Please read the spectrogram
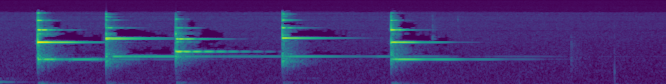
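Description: Two stemmed drinking glasses struck five times with a small stick. Each strike rings out with a clear, bell-like tone that fades over about a second, at slightly different pitches from strike to strike. The last ring dies away about five seconds in.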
